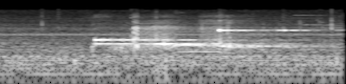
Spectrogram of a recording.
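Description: A game's startup chime plays from a small speaker.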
